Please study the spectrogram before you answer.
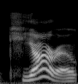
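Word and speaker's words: chiaro: So kiaro clear starts with that k sound like cat.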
